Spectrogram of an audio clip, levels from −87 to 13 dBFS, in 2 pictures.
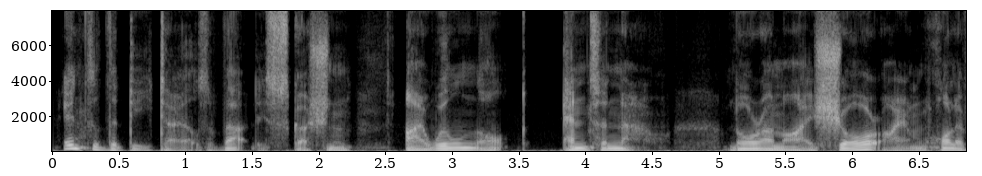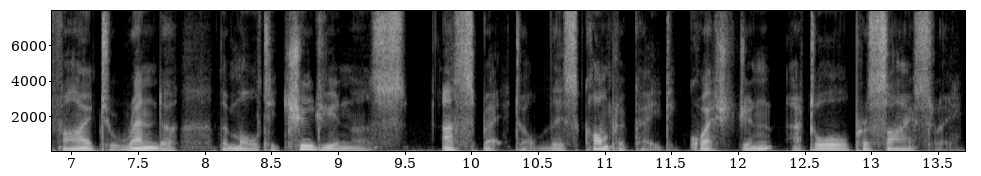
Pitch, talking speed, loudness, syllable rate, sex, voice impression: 95 Hz, 130 wpm, -18 LUFS, 4.2 syllables/s, male, masculine, very adult-like, slightly thick, slightly intellectual, slightly wild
